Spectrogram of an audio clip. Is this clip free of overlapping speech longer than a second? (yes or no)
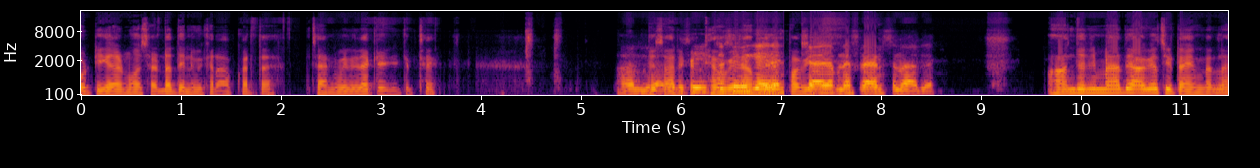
no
